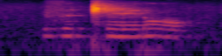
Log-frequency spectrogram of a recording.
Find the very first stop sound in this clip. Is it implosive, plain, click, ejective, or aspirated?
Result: click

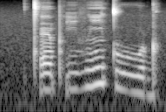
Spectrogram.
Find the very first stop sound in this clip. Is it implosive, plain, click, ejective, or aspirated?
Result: ejective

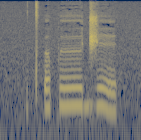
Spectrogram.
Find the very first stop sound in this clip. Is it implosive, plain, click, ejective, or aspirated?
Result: ejective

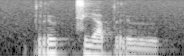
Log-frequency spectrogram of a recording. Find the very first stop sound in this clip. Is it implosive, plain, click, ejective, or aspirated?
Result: plain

